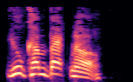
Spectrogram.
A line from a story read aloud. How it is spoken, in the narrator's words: she was shouting after him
